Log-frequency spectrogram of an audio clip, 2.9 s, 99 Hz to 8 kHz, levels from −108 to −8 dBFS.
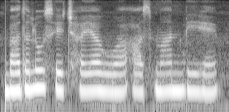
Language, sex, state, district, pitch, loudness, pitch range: Hindi, female, Arunachal Pradesh, Lower Dibang Valley, 230 Hz, -14 LUFS, 225-235 Hz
